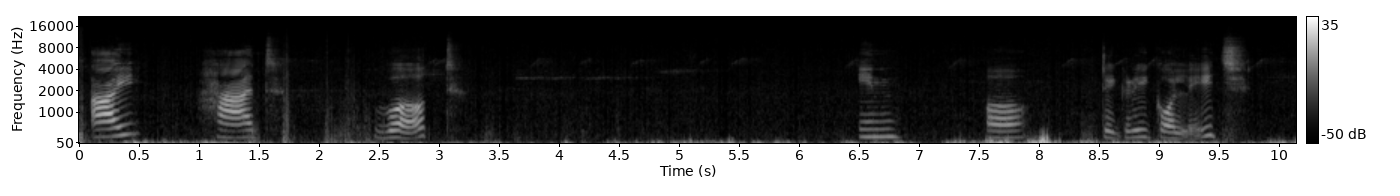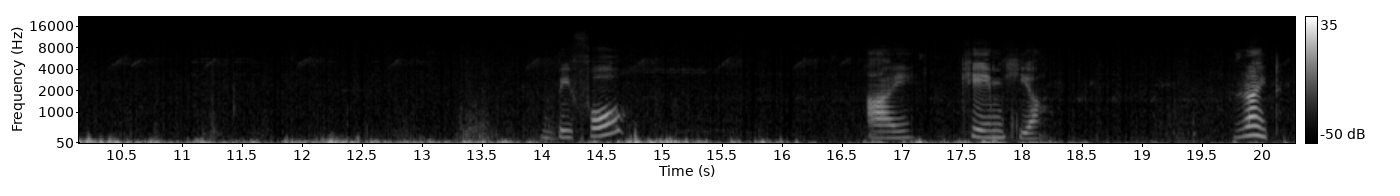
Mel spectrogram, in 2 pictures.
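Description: A woman speaks calmly and clearly, as if teaching.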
